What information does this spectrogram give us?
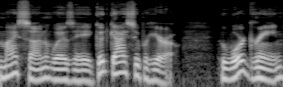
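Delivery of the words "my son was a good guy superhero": plain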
